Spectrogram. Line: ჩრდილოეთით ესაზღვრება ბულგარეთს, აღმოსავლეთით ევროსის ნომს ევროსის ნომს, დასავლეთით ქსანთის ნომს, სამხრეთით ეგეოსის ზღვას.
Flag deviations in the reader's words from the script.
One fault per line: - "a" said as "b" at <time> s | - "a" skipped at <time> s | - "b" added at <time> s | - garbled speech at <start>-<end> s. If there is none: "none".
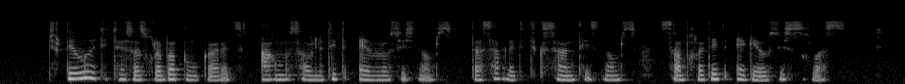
- "ევროსის ნომს" skipped at 4.5 s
